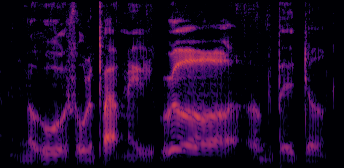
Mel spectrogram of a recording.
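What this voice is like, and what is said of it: Imitates another person's voice. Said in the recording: “my Roman Reigns impression”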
